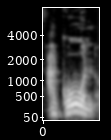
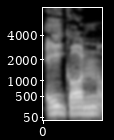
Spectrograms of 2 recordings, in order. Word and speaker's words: Agon: Und die Betonung liegt auf der letzten äh, Silbe, also es ist Agon und nicht Agon oder Argon.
